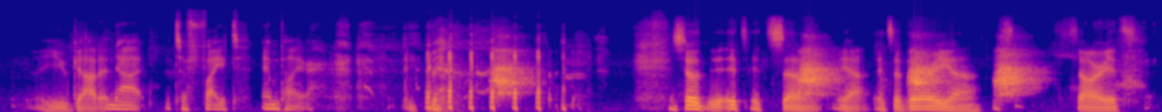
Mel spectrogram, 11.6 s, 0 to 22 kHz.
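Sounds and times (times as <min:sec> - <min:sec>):
speech: 0:00.4 - 0:05.0, 0:06.7 - 0:10.1, 0:10.8 - 0:11.6
laughter: 0:03.4 - 0:06.0
dogs barking and yelping excitedly at dinner time: 0:04.8 - 0:05.6, 0:08.0 - 0:08.5, 0:09.1 - 0:10.6.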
